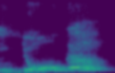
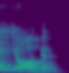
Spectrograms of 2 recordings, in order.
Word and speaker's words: yoga: falava yoga por qu porque o carioca tem esse sot com ó aberto tá gente e claro lá daquela época da década de 60 foi disseminado essa pronúncia né a yoga com o aberto tá então o yoga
